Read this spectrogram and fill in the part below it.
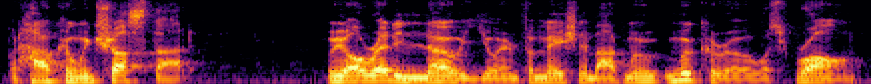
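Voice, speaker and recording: A man playing a proud, analytical high school student in a fan-dubbed video game, speaking in a haughty, deliberate way. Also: lightly acted. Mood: cold, challenging. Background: game music.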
